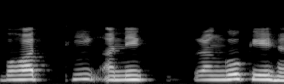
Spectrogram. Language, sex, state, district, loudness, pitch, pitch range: Hindi, female, Bihar, Muzaffarpur, -15 LUFS, 215 Hz, 210-225 Hz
